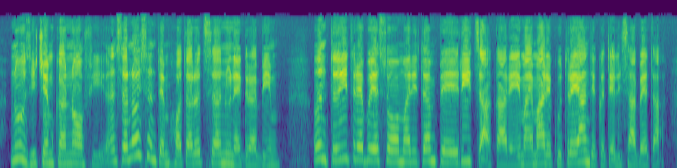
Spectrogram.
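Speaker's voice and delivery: voiced father, decided and calm; father explaining they won't hurry; firm father. Father firmly declines.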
